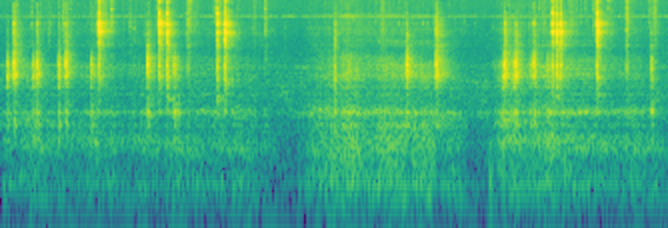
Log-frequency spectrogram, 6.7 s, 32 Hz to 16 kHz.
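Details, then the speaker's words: eRacing-Lab SFX-150 sim rig motion actuator, three months old: crunchy metal-on-metal grinding and clunks from inside one actuator on full up and down travel, at startup, in test and power-off reset; worsened from a slight clunk. "crunchy and nasty sounding it started as just a little bit of a clunk and now it's gotten much much worse"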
